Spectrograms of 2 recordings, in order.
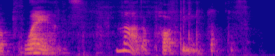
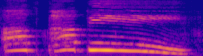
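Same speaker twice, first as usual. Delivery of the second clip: high, slow, loud dreamy sigh; longing pigeon; 7 semitones higher, 6 dB louder, much slower than usual. Acted. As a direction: stretch it out like a wish.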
